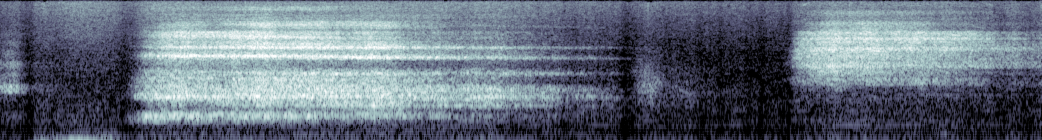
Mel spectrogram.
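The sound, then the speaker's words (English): A slow, deep breath: a long airy draw of air lasting over two seconds, then after a brief pause a second, shorter breath, with no talking. “Let's go ahead and take a deep breath.”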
